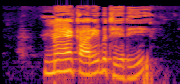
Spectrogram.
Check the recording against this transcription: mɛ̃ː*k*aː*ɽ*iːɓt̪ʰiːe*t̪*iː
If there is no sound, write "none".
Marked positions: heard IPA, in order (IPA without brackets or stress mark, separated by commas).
k, ɾ, d̪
